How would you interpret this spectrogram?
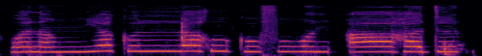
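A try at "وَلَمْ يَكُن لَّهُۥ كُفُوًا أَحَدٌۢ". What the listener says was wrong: Okay, So you have just said it for 1 second again. 2 seconds for the inverted dhamma.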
